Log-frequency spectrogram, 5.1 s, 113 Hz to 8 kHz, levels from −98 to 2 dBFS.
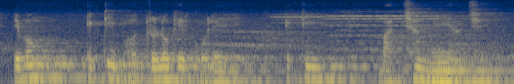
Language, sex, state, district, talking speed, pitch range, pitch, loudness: Bengali, male, West Bengal, North 24 Parganas, 105 wpm, 115-140 Hz, 135 Hz, -28 LUFS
